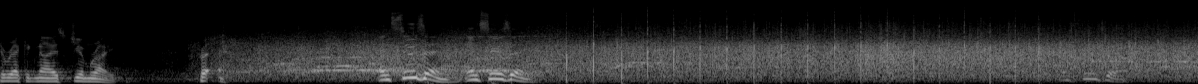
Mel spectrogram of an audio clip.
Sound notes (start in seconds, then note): 6.3 audience applauds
